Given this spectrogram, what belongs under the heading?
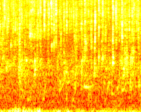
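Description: Water pumped from a bottom pump pours into an aquaponics bin beside an acrylic tank, giving a close, steady splashing trickle with a low bubbling gurgle underneath.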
